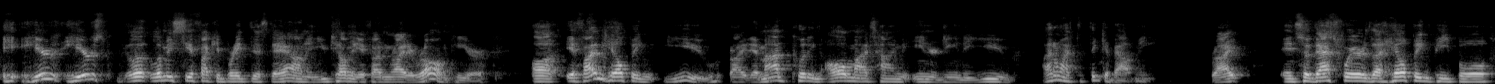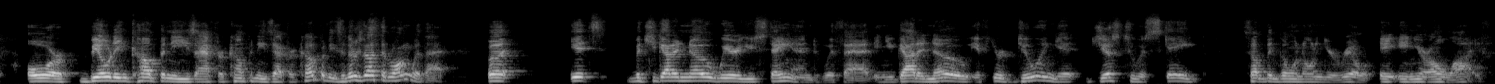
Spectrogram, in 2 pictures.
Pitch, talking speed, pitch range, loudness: 145 Hz, 205 wpm, 125-165 Hz, -25 LUFS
